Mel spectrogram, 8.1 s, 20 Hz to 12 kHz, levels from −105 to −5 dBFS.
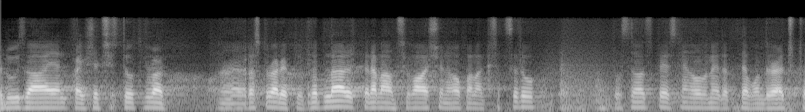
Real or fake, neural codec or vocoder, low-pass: fake; codec, 16 kHz, 0.5 kbps, FunCodec, trained on Chinese and English, 25 frames a second; 7.2 kHz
